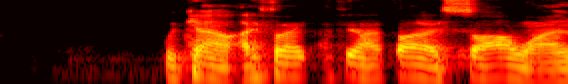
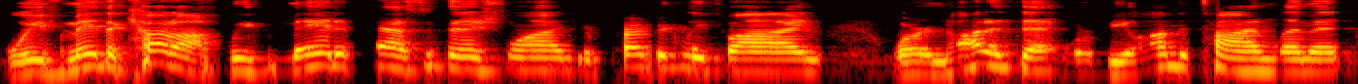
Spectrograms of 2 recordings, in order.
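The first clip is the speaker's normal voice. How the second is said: higher, gentle reassurance to a scared friend; reassuring buddy; 7 semitones higher than usual. Retold or imitated. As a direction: soothe him, tell him he's safe. Reassuring panicked dive partner.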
